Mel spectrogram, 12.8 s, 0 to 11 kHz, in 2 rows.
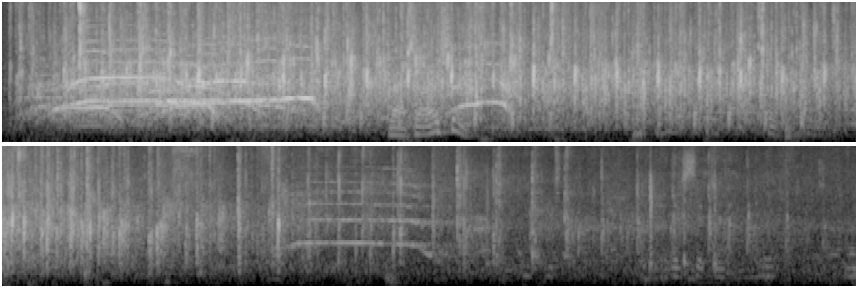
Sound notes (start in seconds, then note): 0.2 audience applauding and cheering; 8.4 cheering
